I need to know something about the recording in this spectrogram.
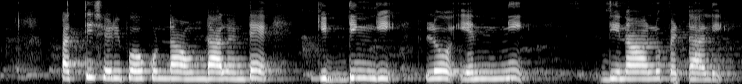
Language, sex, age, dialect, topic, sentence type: Telugu, female, 18-24, Southern, agriculture, question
